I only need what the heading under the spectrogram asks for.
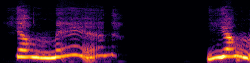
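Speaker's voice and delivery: put-on old Jamaican woman voice. Retelling what an old Jamaican lady said to a young man: imitating an old Jamaican lady. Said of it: "The older lady says".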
